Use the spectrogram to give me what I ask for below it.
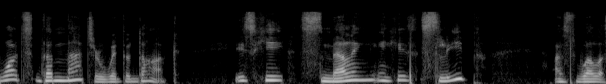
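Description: At 1.02 to 1.04 s a single 20 ms stretch of the speech turns briefly rough and grainy without any break in continuity: a lost packet rebuilt from error correction. The packet never arrived, so the decoder played the low-bitrate copy carried in the next one. On a spectrogram that frame looks smeared and noisier, with fine harmonic detail blurred. In the waveform the envelope carries straight through, with no dropout.

From 1.32 to 1.40 s comes a burst of packet loss. For about 58 ms the receiver extends the last sound it had, fading it down. It then resumes about 60 ms further on, with that part missing. A spectrogram shows the frozen last sound dimming into a hard resumption. The waveform shows the extended sound shrinking in amplitude, then a jump.

Three more packets are rebuilt from error correction at 1.42 to 1.44 s, 1.46 to 1.48 s and 1.72 to 1.74 s. Each is a short 20 ms patch of coarser, hissier sound with no gap. 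The call codec's usual band limit, which points to roughly 12 kHz, sits above these patches throughout.

At 4.10 s a loud pop lands on top of the speech. Its peak is about 15 dB above the signal, and it lasts around 35 ms while the speech continues underneath. It is likely a voltage step from a plug, switch or static discharge. The waveform shows a tall isolated spike. On a spectrogram it is a bright vertical line spanning all frequencies. A second, single loud pop follows at 5.71 s, about 10 dB above the signal, with the same sharp thump and full-band stripe.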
